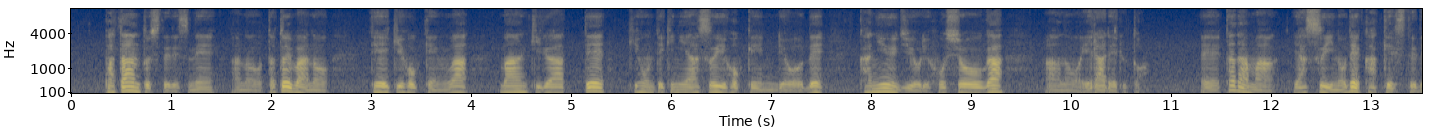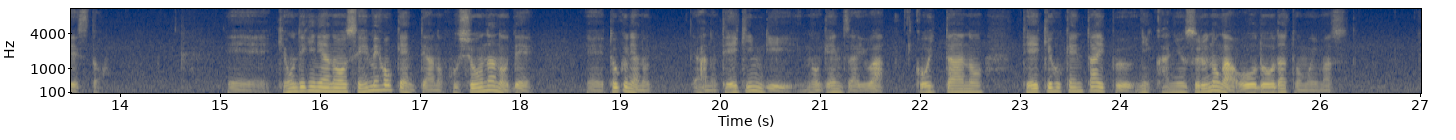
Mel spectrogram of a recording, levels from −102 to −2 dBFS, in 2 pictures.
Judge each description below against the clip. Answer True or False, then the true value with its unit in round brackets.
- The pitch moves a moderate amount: False (6.9 semitones)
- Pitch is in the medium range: False (110 Hz)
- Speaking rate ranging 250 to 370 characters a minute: True (290 characters per minute)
